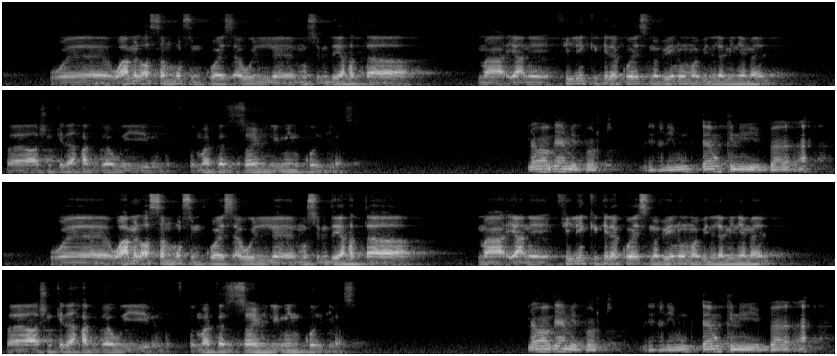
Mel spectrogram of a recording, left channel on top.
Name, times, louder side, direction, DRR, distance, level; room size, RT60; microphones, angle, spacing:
voice 1, 0.5-4.1 4.8-7.7 8.4-11.8, right 3 dB, 45° right, 9 dB, 1.3 m, -24 dB
voice 2, 13.6-14.3 14.7-16.4, right 1 dB, 10° right, 8 dB, 1.2 m, -25 dB
30.0 x 20.5 x 6.8 m, 0.84 s
head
